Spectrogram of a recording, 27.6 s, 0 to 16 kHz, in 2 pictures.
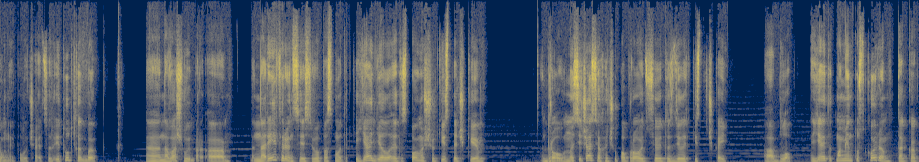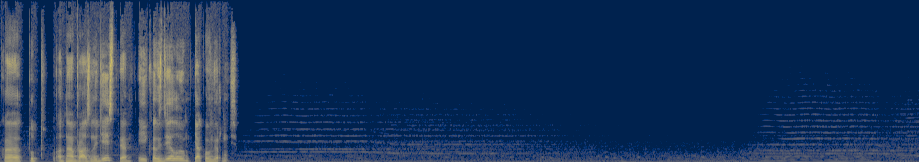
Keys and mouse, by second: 0.6 ctrl+z, 21.0 click, 21.5 middle click, 22.6 click, 22.8 click, 22.9 click, 23.0 click, 23.2 click, 23.4 click, 23.6 click, 26.7 ctrl+middle click, 26.8 middle click, 27.2 click, 27.5 click.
